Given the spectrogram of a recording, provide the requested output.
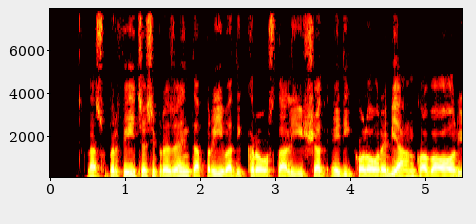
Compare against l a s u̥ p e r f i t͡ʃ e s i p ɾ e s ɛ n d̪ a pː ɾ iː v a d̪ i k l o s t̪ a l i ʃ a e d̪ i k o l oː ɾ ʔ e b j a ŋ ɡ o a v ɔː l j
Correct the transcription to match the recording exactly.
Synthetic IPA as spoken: l a s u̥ p e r f i t͡ʃ e s i p ɾ e z ɛ n t̪ a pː ɾ iː v a d̪ i k ɾ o s t̪ a l i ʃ a e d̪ i k o l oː ɾ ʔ e b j a ŋ k o a v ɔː ɾ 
